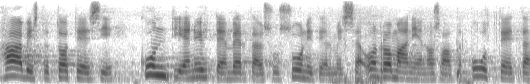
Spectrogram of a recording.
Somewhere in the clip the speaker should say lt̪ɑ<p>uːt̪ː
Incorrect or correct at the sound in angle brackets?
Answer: correct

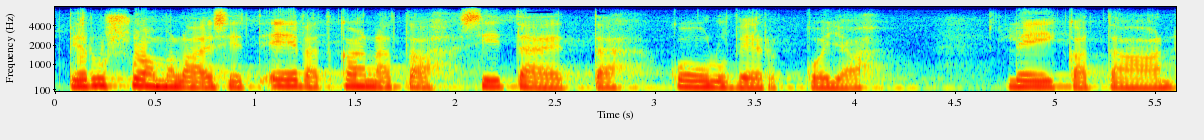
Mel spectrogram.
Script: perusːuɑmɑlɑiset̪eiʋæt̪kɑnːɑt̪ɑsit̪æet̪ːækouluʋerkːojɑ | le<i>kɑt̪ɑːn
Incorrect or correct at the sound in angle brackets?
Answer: correct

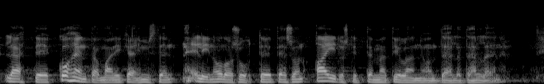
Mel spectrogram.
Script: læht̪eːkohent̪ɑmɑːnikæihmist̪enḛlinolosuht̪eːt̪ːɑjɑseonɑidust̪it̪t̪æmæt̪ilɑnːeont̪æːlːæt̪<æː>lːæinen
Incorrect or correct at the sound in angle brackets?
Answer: incorrect: æ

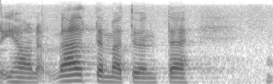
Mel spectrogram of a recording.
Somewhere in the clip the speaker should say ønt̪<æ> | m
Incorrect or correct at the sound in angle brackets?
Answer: correct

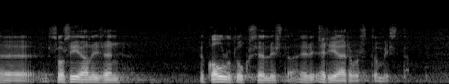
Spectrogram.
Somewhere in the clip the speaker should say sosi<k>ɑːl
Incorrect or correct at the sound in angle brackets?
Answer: incorrect: none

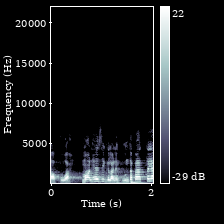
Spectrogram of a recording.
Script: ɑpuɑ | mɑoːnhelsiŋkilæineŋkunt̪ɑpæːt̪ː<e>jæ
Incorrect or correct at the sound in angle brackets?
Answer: incorrect: æ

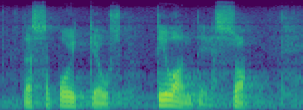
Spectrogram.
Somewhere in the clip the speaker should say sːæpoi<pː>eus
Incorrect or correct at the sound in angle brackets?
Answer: incorrect: kː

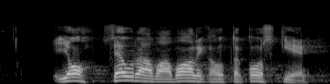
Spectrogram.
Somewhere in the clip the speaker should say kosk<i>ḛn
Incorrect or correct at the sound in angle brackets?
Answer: correct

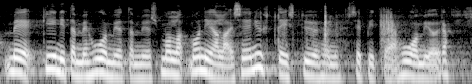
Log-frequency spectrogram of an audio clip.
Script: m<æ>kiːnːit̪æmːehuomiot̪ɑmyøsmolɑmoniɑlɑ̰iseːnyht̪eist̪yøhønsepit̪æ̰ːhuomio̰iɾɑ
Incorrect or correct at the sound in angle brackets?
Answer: incorrect: e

